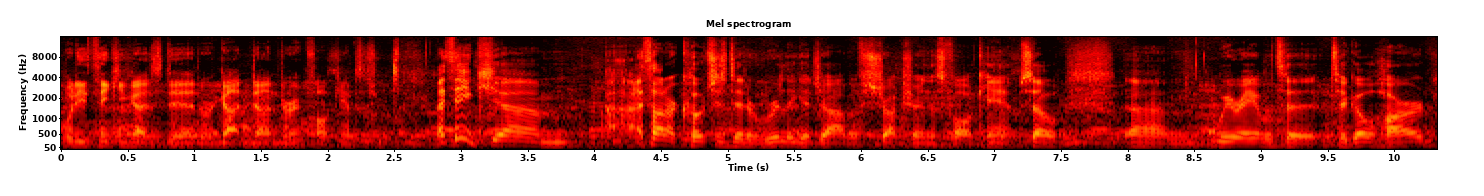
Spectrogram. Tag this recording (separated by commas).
Speech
